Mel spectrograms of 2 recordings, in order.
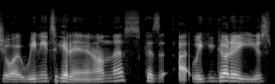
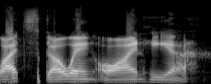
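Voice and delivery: put-on slow, elderly-sounding old person voice; 3 semitones lower, 3 dB louder than usual. Speaker re-enacts their own confused reaction; old-person voice. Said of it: "I legitimately just sounded like an old person".

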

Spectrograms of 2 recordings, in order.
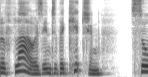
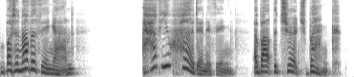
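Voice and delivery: usual speaking voice

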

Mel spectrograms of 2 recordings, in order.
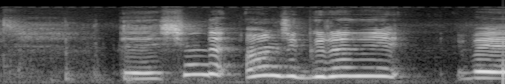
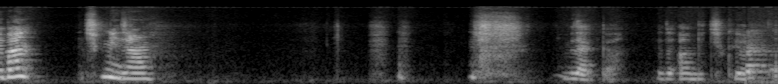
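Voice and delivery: terrified, fast, frightened back-and-forth babbling; 7 dB quieter than usual. A streamer playing a game talks to viewers, very scared. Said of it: "acayip korkuyorum şu an".

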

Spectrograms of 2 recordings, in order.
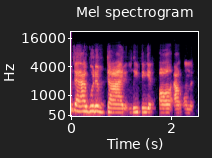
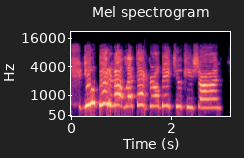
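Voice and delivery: put-on, shrill, very high hollered scream; 14 semitones higher than usual. Retelling a mother calling from the bleachers during a race: imitating mother screaming. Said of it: "my mother from way up in the bleachers screaming out".

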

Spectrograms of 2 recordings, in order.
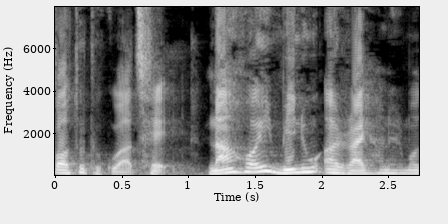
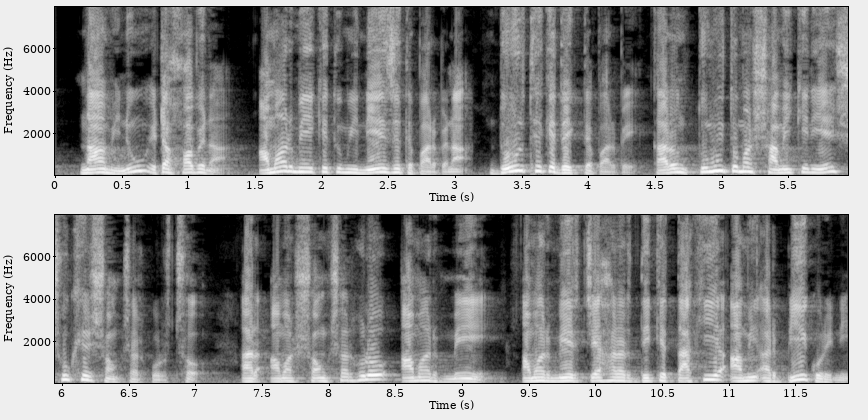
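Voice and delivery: ordinary delivery, nothing marked

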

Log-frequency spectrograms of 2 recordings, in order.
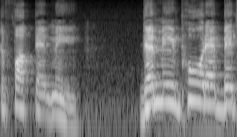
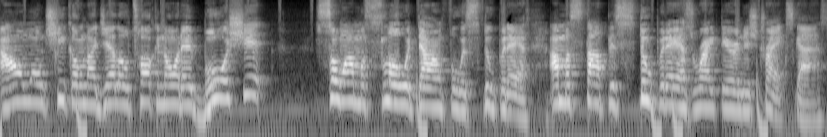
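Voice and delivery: plain

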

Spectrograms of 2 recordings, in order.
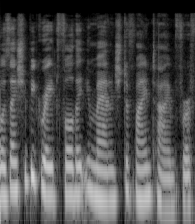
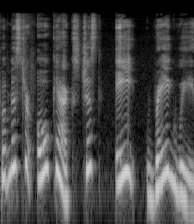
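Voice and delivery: sudden, high, blurted-out outburst; 7 semitones higher, 4 dB louder than usual. Poppy, unable to find words at first, finally speaks to the others: blurted out. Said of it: "Poppy blurted out".

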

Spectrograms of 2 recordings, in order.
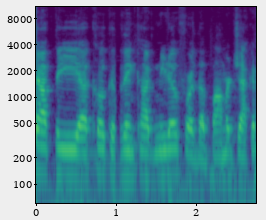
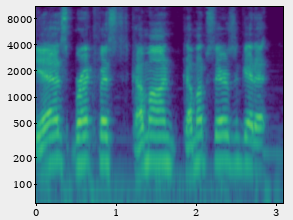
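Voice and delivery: loud yelling, shouting; 7 semitones higher, 5 dB louder than usual. Calling others up for breakfast from upstairs: yelling from upstairs. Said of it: "Daenerys yells".

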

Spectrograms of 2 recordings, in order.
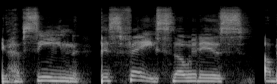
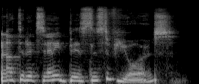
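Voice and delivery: sharp, curt, brash, harsh character voice; 4 semitones higher than usual. Voicing a character who brushes off a question: brash voice for the character. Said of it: "a brash".

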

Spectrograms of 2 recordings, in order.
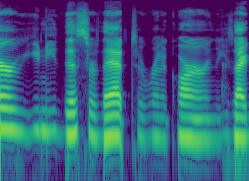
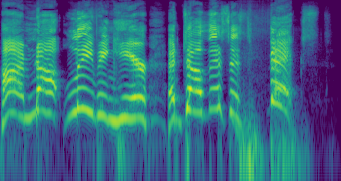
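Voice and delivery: play-acted, very high, slow, drawn-out, escalating rant; 9 semitones higher than usual. Retelling the customer demanding a fix, imitating an angry customer ramping up. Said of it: "started ramping it up again".

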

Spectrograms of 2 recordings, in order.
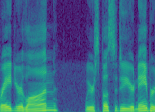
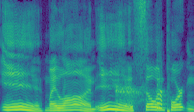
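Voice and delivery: very slow, whiny, blubbering fake crying; 4 semitones higher than usual. Mocking the other speaker crying to his wife about the lawn: mocking whiny crying imitation. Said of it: "I hope you go in there and cry to your wife".

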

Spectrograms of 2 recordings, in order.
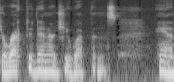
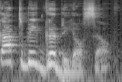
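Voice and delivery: put-on Southern gentleman's accent, pitched up; 6 semitones higher than usual. Speaker quotes an uncle's repeated advice, doing Uncle Alvin's Southern accent. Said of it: "He had a Southern accent".

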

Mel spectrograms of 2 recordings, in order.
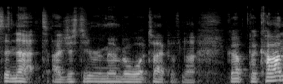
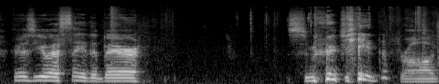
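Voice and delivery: cracking up, laughing through the words mid-sentence; 3 semitones higher than usual. Listing beanie babies while someone keeps coming back in, cracking up. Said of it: "I'm sorry, I'm cracking up".

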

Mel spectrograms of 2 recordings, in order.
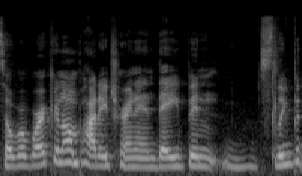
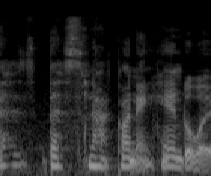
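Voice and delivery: put-on dramatic child voice, quieter; 10 dB quieter than usual. Retelling a child's complaint about a capful of water: imitating a dramatic child.

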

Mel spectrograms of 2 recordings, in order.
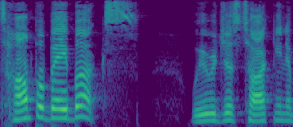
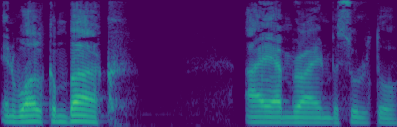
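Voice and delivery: awful, badly done, dead-level flat monotone; 5 semitones lower, 4 dB quieter than usual. Welcoming listeners back to the show: worst Terminator impression ever. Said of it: "this is the worst Terminator impression ever".

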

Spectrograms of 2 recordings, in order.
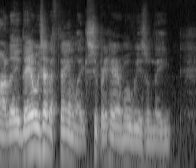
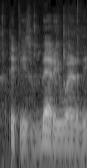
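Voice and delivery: bad fake Russian accent, pitched low; 4 semitones lower, 9 dB quieter than usual. Speaker talks with another about seeing a film on opening day, crappy russian accent. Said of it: "I can't stop talking in this crappy Russian accent".

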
